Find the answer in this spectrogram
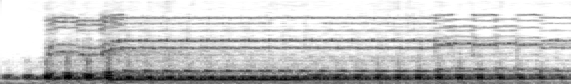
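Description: Solo organ playing slow, sustained hymn chords. It swells louder with bright high notes added about half a second in, the held notes wavering quickly, and the chord shifts a little past three seconds in.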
